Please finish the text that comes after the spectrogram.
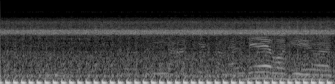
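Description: A motorcycle idles close by, its engine thumping in a fast, even pulse, while people talk over it.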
